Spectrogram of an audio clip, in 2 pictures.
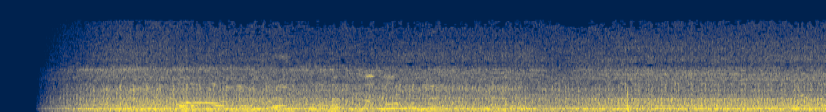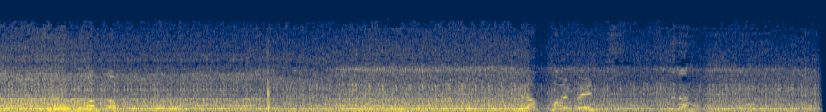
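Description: A vehicle engine idling with a steady hum, with indistinct voices over it.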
